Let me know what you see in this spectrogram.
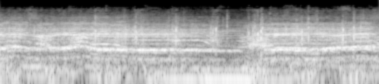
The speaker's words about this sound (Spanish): Los gritos de la afición del conjunto madrileño que tendrá que buscar su oportunidad en otra temporada.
